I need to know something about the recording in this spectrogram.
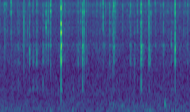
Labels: {"label": "ambient", "recorder": "HydroMoth"}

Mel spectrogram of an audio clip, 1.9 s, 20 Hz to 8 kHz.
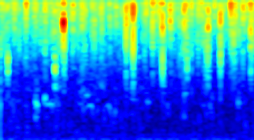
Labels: {"label": "biophony", "recorder": "SoundTrap 300"}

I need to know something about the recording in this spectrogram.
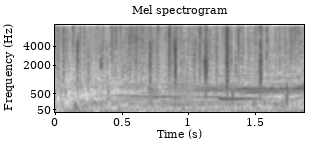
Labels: {"label": "biophony", "recorder": "SoundTrap 300"}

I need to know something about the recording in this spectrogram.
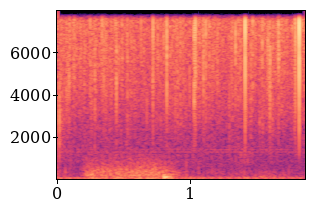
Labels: {"label": "biophony, growl", "recorder": "SoundTrap 500"}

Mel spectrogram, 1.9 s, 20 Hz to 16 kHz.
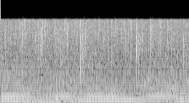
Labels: {"label": "biophony, midshipman", "recorder": "SoundTrap 500"}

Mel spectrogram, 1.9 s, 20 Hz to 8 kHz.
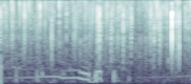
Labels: {"label": "biophony, cascading saw", "recorder": "SoundTrap 600 or HydroMoth"}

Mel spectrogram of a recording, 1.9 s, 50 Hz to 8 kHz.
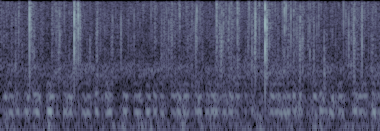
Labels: {"label": "anthrophony, mechanical", "recorder": "SoundTrap 300"}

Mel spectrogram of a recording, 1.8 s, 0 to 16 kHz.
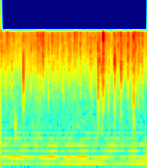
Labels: {"label": "biophony, midshipman", "recorder": "SoundTrap 500"}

